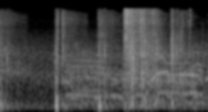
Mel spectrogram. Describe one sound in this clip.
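Footsteps tread on a dirt path.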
